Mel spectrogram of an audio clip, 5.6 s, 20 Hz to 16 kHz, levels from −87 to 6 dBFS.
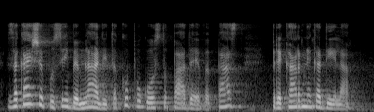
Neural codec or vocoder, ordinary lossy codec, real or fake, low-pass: none; none; real; 7.2 kHz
